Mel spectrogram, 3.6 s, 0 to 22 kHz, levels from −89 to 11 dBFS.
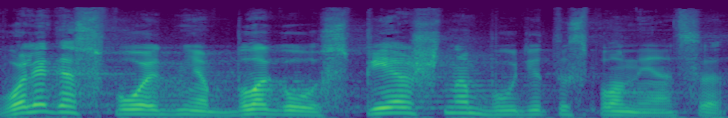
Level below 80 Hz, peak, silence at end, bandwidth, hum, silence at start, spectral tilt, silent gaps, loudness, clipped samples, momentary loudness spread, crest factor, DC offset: -54 dBFS; -2 dBFS; 0 s; 17 kHz; none; 0 s; -4 dB/octave; none; -23 LUFS; under 0.1%; 10 LU; 20 dB; under 0.1%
